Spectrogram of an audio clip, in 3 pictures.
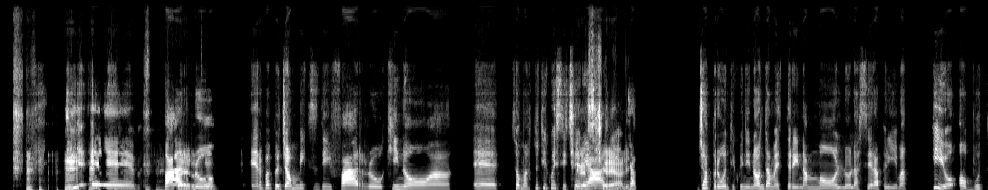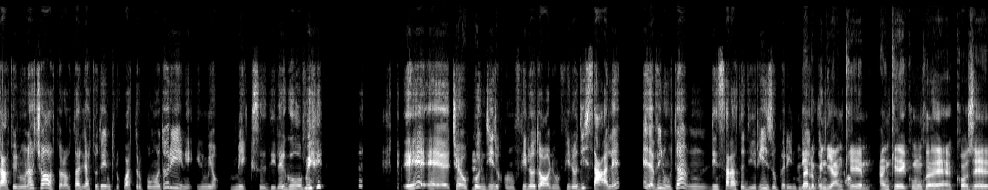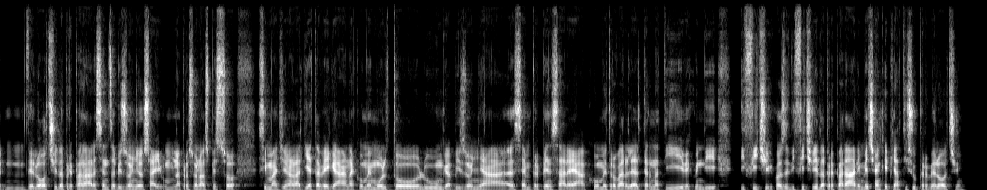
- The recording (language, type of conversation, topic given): Italian, podcast, Come posso far convivere gusti diversi a tavola senza litigare?
- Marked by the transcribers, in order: chuckle; "proprio" said as "popio"; "insomma" said as "nsomma"; laughing while speaking: "legumi"; chuckle; "cioè" said as "ceh"; tapping; other background noise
